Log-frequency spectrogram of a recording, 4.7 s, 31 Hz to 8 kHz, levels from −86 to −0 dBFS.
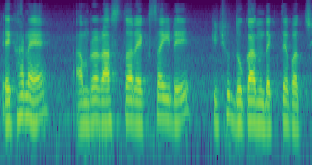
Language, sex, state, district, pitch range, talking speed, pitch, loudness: Bengali, male, Tripura, West Tripura, 130-145 Hz, 115 wpm, 135 Hz, -18 LUFS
